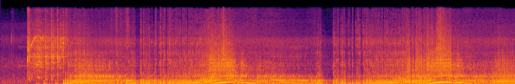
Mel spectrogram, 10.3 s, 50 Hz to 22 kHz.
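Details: 1998 Porsche Boxster after an engine swap, on a cold start: the revs swing up and down every couple of seconds and never settle, struggling to find idle.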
